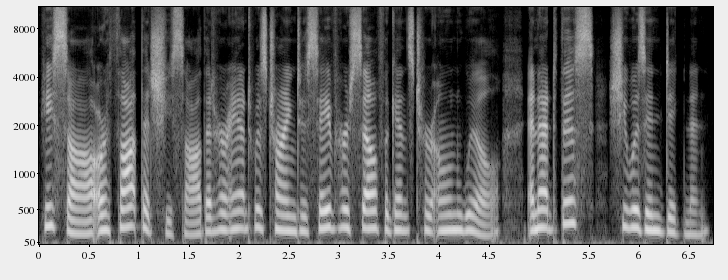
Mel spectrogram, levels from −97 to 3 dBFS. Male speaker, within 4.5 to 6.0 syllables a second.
No: female; 4.6 syllables/s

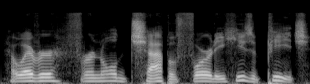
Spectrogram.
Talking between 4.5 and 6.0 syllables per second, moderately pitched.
No: 4.2 syllables/s; medium, 150 Hz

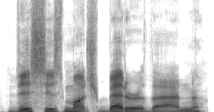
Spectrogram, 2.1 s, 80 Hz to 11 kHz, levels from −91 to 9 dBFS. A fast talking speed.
No: average, 140 wpm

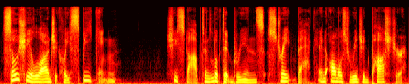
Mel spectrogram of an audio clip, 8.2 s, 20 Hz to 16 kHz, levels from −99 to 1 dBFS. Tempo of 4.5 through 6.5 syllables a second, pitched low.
No: 3.7 syllables/s; low, 120 Hz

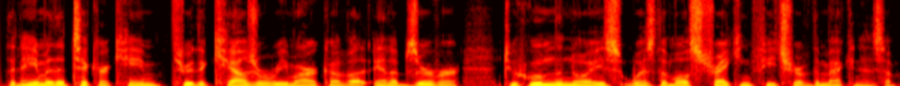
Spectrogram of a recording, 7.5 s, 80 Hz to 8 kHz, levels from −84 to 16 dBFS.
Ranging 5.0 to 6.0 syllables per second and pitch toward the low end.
Yes: 5.1 syllables/s; low, 125 Hz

